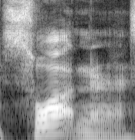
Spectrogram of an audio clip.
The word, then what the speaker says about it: Swantner: I don't know oh I don't even pronounce that one what you do what do you say swatner see that's what I'm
